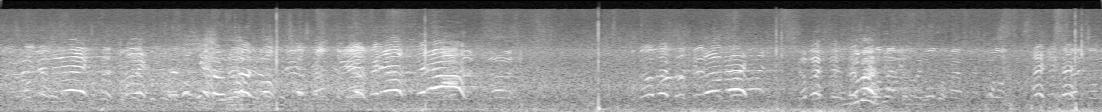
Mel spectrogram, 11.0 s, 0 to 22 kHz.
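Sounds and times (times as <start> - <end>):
players shouting: 0.0 - 5.3.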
